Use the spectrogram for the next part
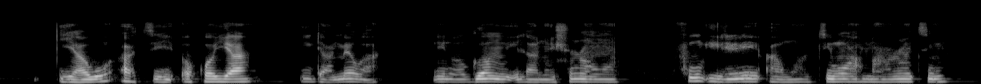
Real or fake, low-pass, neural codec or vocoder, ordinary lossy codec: fake; 7.2 kHz; codec, 16 kHz, 4 kbps, X-Codec, HuBERT features, trained on balanced general audio; none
